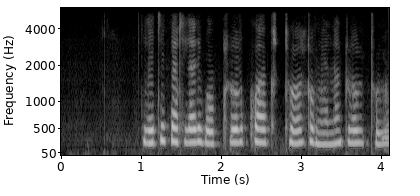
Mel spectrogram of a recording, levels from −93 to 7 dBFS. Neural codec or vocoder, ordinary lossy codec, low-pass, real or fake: codec, 16 kHz, 2 kbps, FreqCodec, smaller model; none; 5.4 kHz; fake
